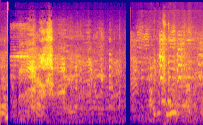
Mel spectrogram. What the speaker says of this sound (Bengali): পাশে কাকা বেশ কয়েকটা কিন্তু মুরগি নিয়ে আসছে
